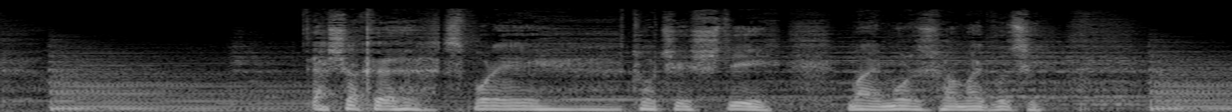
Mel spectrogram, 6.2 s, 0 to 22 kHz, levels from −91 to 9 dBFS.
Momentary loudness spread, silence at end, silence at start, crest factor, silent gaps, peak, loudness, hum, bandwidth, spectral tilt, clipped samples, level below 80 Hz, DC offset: 14 LU; 0 s; 0 s; 16 dB; none; -12 dBFS; -29 LUFS; none; 15 kHz; -6 dB/octave; under 0.1%; -48 dBFS; under 0.1%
